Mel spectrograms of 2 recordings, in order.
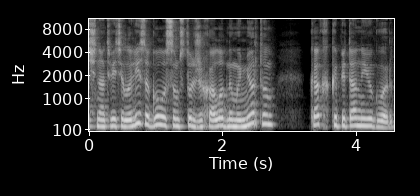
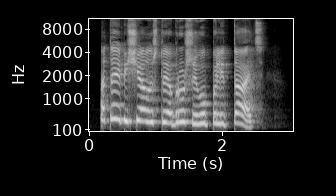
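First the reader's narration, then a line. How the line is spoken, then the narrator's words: Wailing, trembling. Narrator (Russian): завопил лорд орлиного гнезда, начиная трястись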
